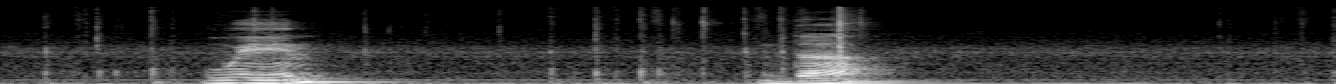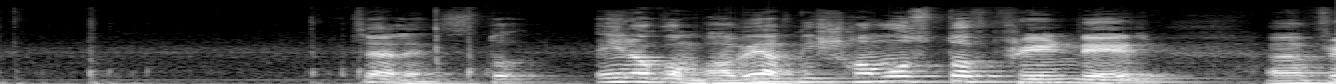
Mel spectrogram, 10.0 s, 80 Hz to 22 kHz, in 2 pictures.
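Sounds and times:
keyboard keystrokes: 1.4 - 3.3, 4.6 - 5.5.

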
